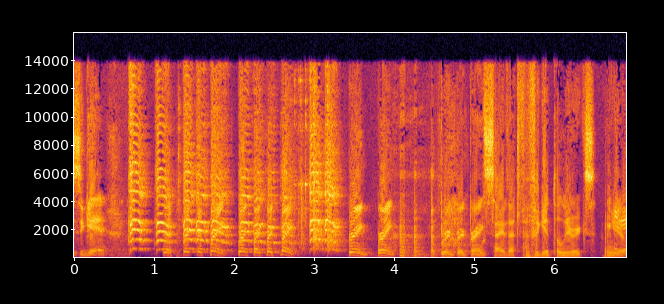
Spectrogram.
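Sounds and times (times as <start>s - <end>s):
speech: 0.0s - 6.9s
person in a studio imitating chicken squawks: 0.7s - 3.6s
laughter: 3.9s - 5.1s.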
